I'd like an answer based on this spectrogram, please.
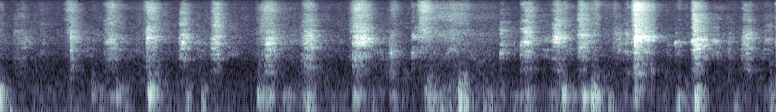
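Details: Happy Shiba Inu panting steadily, each breath a short airy huff that repeats in a loose rhythm for several seconds, with faint low whimper-like tones mixed into some breaths.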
